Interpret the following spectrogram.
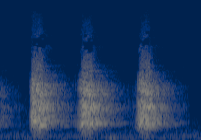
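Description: A dog barking four times in quick, even succession, about half a second apart.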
